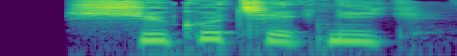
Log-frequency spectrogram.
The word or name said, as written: psykoteknik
